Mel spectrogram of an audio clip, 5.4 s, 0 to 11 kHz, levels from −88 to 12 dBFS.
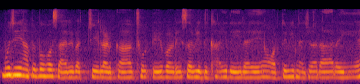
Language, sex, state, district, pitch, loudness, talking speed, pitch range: Hindi, female, Chhattisgarh, Raipur, 185 Hz, -17 LUFS, 220 wpm, 185-200 Hz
